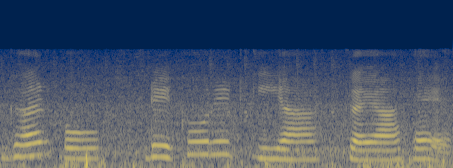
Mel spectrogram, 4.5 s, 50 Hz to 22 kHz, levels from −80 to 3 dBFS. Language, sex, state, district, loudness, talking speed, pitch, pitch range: Hindi, female, Madhya Pradesh, Dhar, -19 LUFS, 80 wpm, 220 Hz, 200-260 Hz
